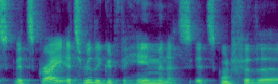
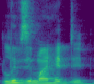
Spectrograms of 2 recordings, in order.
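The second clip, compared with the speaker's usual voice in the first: laughing, pitched up; 12 semitones higher, 7 dB louder than usual. Real, not acted. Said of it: "What the fuck are prunes?".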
